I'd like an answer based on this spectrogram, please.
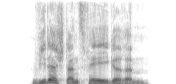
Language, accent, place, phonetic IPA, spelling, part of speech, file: German, Germany, Berlin, [ˈviːdɐʃtant͡sˌfɛːɪɡəʁəm], widerstandsfähigerem, adjective, De-widerstandsfähigerem.ogg
- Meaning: strong dative masculine/neuter singular comparative degree of widerstandsfähig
